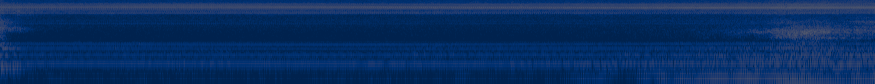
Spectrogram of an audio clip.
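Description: Near-silent room tone with a faint steady hum, then a low rumble that swells over the last two seconds.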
